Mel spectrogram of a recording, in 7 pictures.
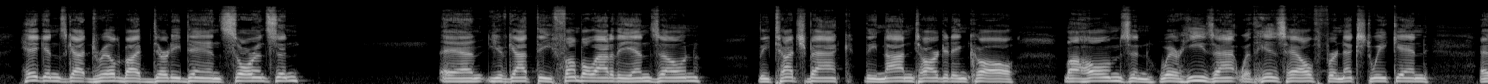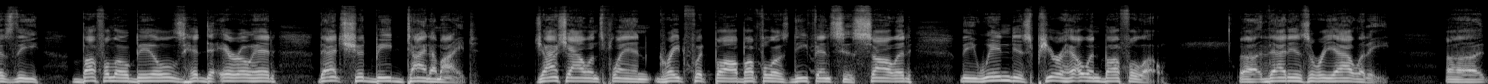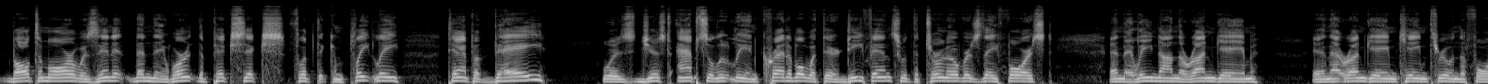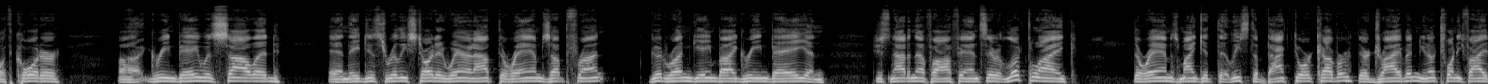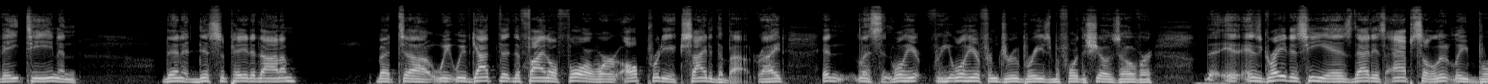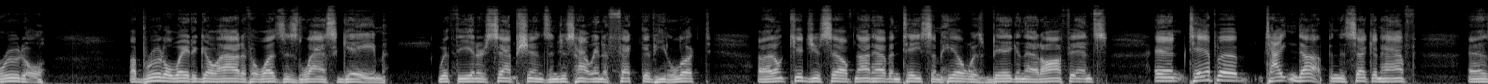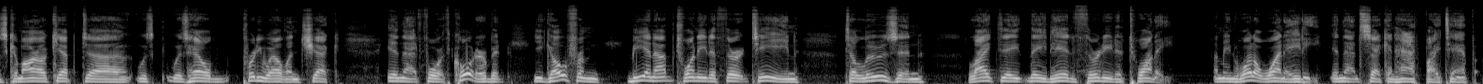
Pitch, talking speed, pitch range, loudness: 145 Hz, 165 wpm, 130-155 Hz, -20 LUFS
